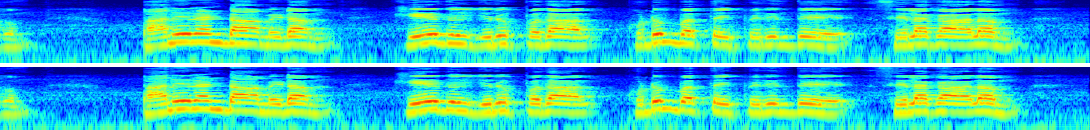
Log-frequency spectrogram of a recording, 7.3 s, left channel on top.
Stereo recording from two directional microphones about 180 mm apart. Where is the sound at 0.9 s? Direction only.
30° right (ahead or behind).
